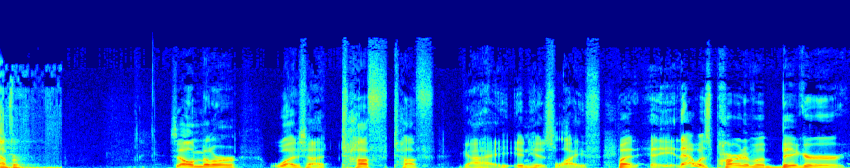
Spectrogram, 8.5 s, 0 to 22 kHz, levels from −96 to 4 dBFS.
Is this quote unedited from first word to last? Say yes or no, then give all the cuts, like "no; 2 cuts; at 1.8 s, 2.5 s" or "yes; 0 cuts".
no; 2 cuts; at 1.5 s, 6.2 s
